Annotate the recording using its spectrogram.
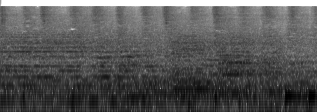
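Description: Church choir singing together, many voices at once, with a quick, even beat of about five strokes a second underneath.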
